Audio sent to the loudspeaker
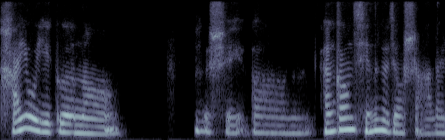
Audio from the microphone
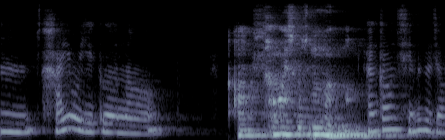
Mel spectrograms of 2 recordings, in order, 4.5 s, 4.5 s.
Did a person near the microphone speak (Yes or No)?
Yes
